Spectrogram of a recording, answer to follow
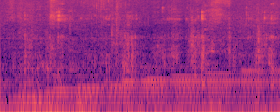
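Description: Close-miked chewing of grilled chicken and rice, with small mouth clicks, under a pitched tone that rises over the first second and then holds steady.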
